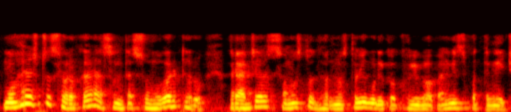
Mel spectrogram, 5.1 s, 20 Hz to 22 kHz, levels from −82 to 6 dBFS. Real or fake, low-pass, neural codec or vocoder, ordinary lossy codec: fake; 7.2 kHz; codec, 16 kHz, 2 kbps, FreqCodec, smaller model; none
